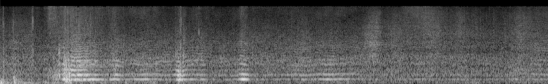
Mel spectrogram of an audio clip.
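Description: A mass of honeybees from a freshly installed package buzzing around an open hive in a steady hum, the bees stirred up and excited. A few sharp wooden knocks in the first half as frames are set back into the hive box.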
